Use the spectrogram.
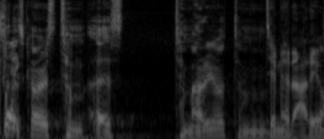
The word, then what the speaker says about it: Temerario: So the name It's for like- this car is Temerario. Temerario.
